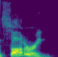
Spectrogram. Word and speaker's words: soldering: Then you get to watch me learn soldering. At least I remember to pronounce it without the L this time.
